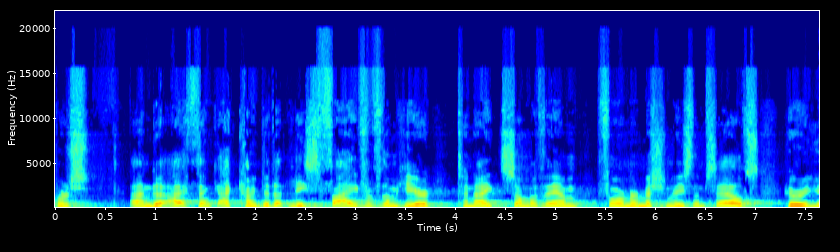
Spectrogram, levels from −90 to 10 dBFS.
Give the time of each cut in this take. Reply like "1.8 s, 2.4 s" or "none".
none

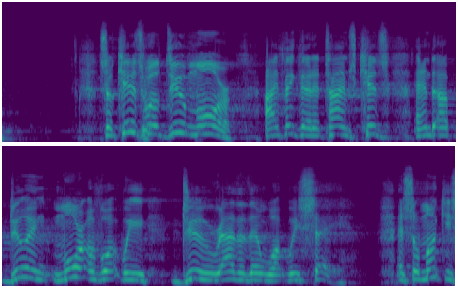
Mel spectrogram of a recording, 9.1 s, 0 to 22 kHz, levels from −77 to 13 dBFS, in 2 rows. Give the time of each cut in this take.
none

